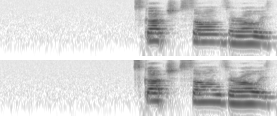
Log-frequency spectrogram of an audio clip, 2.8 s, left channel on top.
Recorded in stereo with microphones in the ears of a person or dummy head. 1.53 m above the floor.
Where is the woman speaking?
70° right (ahead or behind), 1.1 m; by 2.7 s 75° right (ahead or behind), 1.9 m.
